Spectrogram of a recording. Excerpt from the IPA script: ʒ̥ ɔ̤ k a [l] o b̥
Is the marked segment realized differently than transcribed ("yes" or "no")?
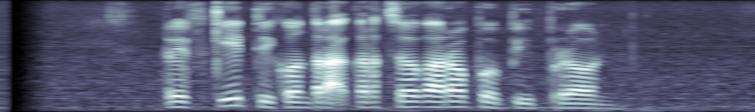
yes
